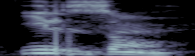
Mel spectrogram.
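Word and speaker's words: ils ont: then you also have ill-zone ill the s is silent so ill zone but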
